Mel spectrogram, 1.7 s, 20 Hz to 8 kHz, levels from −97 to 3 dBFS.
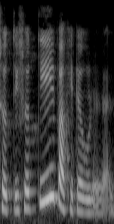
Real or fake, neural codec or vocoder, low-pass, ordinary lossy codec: fake; autoencoder, 48 kHz, 32 numbers a frame, DAC-VAE, trained on Japanese speech; 7.2 kHz; MP3, 48 kbps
